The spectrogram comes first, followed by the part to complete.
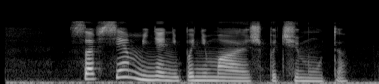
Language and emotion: Russian, sad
